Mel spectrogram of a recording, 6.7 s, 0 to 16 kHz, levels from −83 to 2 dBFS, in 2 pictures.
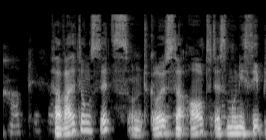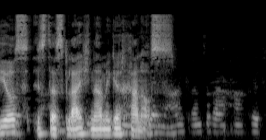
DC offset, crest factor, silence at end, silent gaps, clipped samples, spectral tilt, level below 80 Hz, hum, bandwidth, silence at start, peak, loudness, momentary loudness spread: under 0.1%; 20 dB; 0.1 s; none; under 0.1%; -5.5 dB/octave; -52 dBFS; none; 11.5 kHz; 0.05 s; 0 dBFS; -19 LUFS; 9 LU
